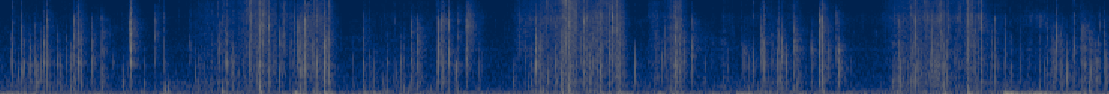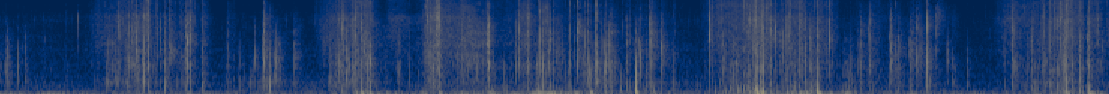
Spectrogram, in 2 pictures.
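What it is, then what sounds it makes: Plastic-wrapped paper packet being squeezed. Long nails grip, scratch and squeeze a small white plastic-wrapped paper packet with a pink outline. Dense, irregular crinkling and crunching bursts rise and fall in quick waves. The bright crackles are broken by brief quieter gaps.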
